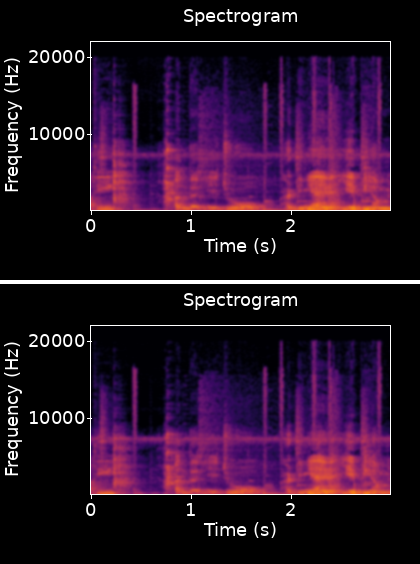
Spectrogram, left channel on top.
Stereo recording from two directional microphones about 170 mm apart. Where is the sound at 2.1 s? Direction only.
45° left (ahead or behind).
